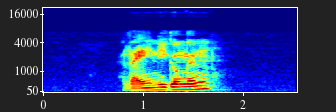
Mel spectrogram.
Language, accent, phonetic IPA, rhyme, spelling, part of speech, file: German, Austria, [ˈʁaɪ̯nɪɡʊŋən], -aɪ̯nɪɡʊŋən, Reinigungen, noun, De-at-Reinigungen.ogg
- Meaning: plural of Reinigung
